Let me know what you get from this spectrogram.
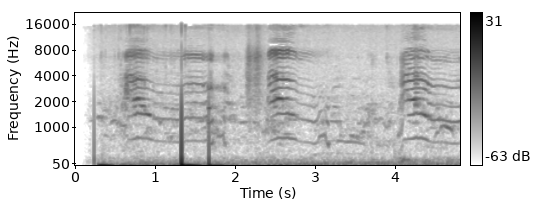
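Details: Cats and kittens meowing: three clear, drawn-out meows with rich harmonics that arch and slide, about one per second and a half, separated by sharp clicks and thumps in a quiet indoor setting.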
